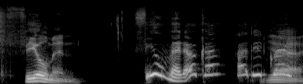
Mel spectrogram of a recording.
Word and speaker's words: Thieleman: pronounce your last name yeah you did great it's thielman Felman okay I did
